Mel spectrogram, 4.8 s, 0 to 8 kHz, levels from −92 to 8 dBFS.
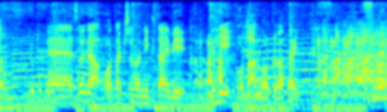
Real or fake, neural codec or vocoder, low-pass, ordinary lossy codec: real; none; none; none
